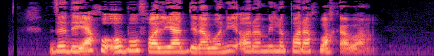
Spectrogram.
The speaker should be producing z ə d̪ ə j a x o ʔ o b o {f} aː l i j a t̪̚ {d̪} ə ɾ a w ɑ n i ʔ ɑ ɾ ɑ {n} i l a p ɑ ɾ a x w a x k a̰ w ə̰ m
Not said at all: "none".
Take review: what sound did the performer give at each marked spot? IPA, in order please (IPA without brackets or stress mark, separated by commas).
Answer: f, d̪, m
